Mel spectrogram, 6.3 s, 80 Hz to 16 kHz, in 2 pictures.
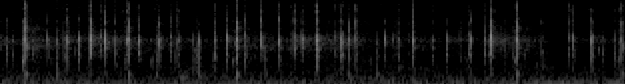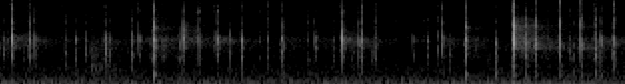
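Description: Both hands type continuously with their fingertips on an E7-V2 75% mechanical keyboard with a clear polycarbonate case, a polycarbonate plate, SP Star Meteor White switches, foam damping and ABS keycaps. A steady, quick stream of short, bright, clacky keystrokes centred around 2.8 kHz is heard, with almost no low end. Each click stops almost instantly, with a few sharper, louder strokes toward the end.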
